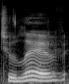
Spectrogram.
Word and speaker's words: live: La pronunciación fonética es simplemente L-E-V. Nada más toma en cuenta que la E aquí es una E corta, no es live.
